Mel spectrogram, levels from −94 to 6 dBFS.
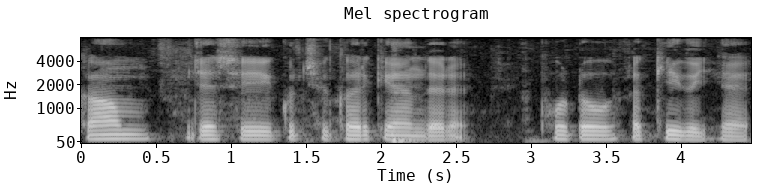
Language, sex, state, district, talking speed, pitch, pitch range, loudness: Hindi, male, Haryana, Jhajjar, 135 wpm, 120 Hz, 115-125 Hz, -18 LUFS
